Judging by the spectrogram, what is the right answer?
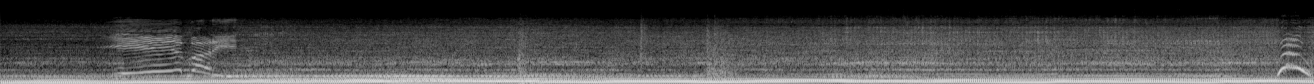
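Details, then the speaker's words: VW Golf 3 with a 1.8T swap on a 3-inch downpipe: a loud, deep, steady idle with heavy turbo noise and no hunting or stumbling. "but yo starts right up now there's not a massive leak on the intake idle's no problem feels good feels good"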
